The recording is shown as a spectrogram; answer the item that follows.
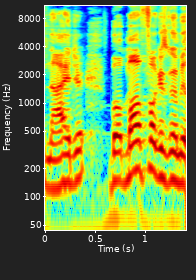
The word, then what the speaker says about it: Niger: I know that that's pronounced Niger, but motherfuckers gonna be like, oh, I didn't know.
